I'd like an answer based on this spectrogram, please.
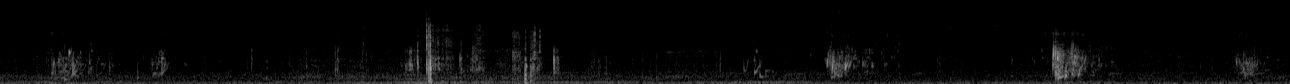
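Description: Shallow water splashing and sloshing in a few short bursts as hands move through it, with two sharp knocks about four and five seconds in.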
